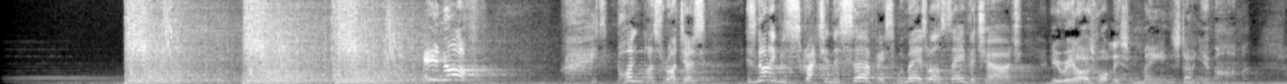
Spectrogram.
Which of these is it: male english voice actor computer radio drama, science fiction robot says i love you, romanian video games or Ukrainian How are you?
male english voice actor computer radio drama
